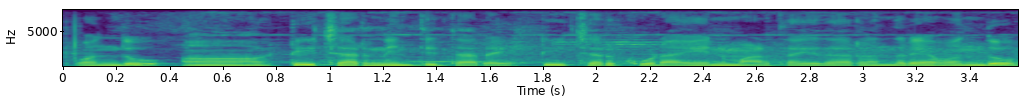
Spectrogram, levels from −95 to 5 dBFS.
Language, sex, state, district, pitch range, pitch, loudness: Kannada, male, Karnataka, Mysore, 115-140 Hz, 125 Hz, -15 LUFS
